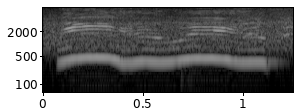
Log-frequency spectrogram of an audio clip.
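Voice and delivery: high imitated siren wail; very high two-note siren noise; ambulance siren. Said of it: "a little ambulance come out of nowhere".

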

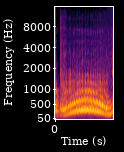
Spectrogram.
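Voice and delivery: a long rolled-r truck engine drone; rolled engine rumble. Pretend. Playing with toys, sending the dumper truck off with an engine rumble. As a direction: rumble it like a toy truck pulling away. Helicopter flying off.

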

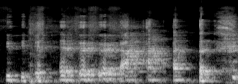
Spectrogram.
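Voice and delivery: low, breathy chuckle running on; real laugh. Real, not acted. Streamer who laughs a lot, real chuckling. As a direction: laugh it out in a long voiceless run. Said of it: "je ris beaucoup".

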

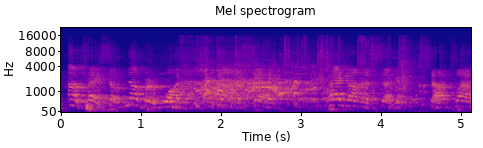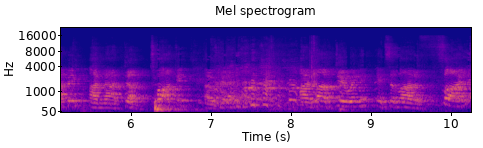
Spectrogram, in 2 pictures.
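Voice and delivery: high, drawn-out stand-up impression; John Mulaney. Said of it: "just had John Mulaney on the show".

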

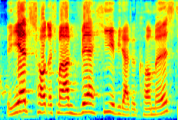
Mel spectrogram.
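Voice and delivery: usual speaking voice

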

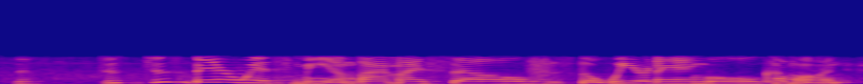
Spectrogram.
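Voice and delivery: high-pitched plea for patience; plead, starting high and easing down. Acted. Performer by himself asking for patience, high pleading voice.

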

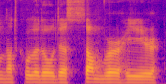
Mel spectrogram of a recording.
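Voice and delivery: ordinary delivery

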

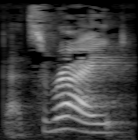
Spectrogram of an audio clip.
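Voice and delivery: ordinary delivery

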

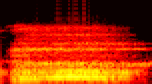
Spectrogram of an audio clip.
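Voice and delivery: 1 imitated excited gasp. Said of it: "And she goes".

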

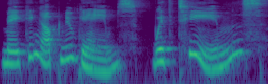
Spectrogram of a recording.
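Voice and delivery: lively, sing-song picture book reading; reading to children. Acted. Reading a rhyming book to young listeners, bright storytime voice. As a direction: read it like storytime for little ones.

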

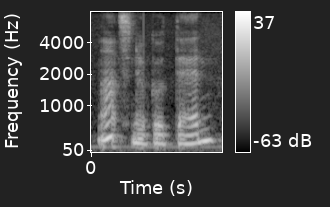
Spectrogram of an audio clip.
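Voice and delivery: slow, resigned remark; slow, mildly deflated delivery; sighing. A narrator's reading. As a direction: say it on a sigh, disappointed. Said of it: "said Joe with a sigh".

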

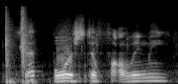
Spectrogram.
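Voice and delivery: ordinary talk

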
